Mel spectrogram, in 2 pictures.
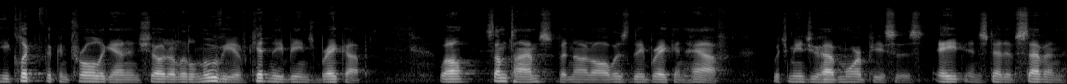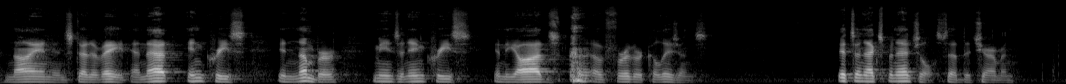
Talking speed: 160 wpm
